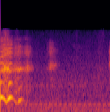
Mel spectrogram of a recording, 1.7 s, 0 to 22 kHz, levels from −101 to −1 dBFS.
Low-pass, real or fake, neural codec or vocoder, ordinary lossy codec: 7.2 kHz; real; none; none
